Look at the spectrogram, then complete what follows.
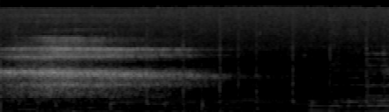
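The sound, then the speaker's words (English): A slow, deep breath exhaled during a guided meditation, a soft breathy rush that is strongest at the start and gradually fades to quiet. “taking another deep breath into your heart. And then exhale out.”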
